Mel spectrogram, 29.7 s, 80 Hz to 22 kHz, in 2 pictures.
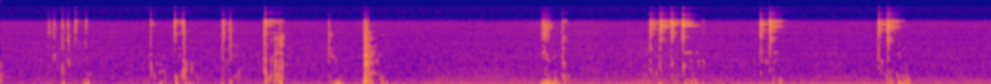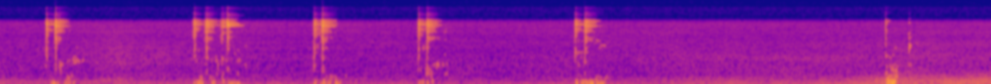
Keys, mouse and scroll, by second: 0.7 click, 0.7 typing, 1.9 Tab, 2.5-3.2 typing, 3.8 Return, 9.6 click, 9.9 right click, 11.3 click, 15.4 click, 15.4 click, 17.6 click, 18.0 right click, 19.4 click, 23.4 click.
